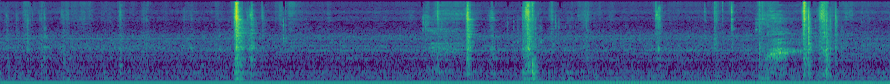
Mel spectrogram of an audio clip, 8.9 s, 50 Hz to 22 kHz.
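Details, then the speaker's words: 2015 Frymaster FPEL314CA 208 V three-phase electric fryer while cycling heat: loud, steady mains hum and buzz from the heat contactor, its button stuck and not coming up when cycling; contactor must be replaced. "So I believe it's coming from the contactor. One of the coils is stuck."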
